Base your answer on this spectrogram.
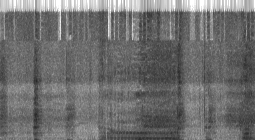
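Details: Jack Russell Terrier growling while playing tug, one of two Jack Russells in the home: a low, steady rumbling growl lasting about a second, framed by short scuffling noises, with a woman speaking Latvian and urging the dog to let go.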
